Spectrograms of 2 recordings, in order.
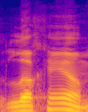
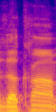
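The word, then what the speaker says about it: לחם: The Hebrew word for bread is lachem. It's really lacham. It's the same letters. It's just pronounced differently because of the vowel points.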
